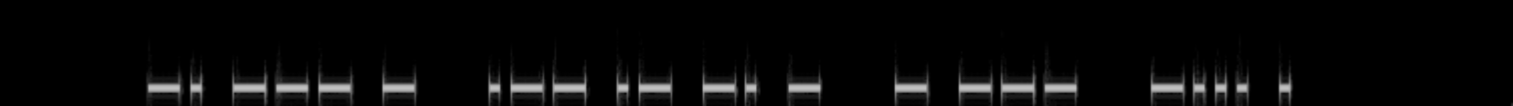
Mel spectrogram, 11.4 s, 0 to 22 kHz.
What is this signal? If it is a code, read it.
Morse code, heard as a keyed tone, about 15 wpm, 700 Hz. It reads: NOT WANT TO BE
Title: Speed-Racing - Sets of 4 Words 15wpm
